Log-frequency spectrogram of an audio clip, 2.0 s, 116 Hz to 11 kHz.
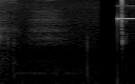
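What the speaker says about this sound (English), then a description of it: "Excuse the loud beeping noise, which is annoying" A multimeter in continuity mode gives a short, sharp electronic beep near the end after quiet handling sounds and a moment of silence, heard while testing dashcam wiring fuses in a Polestar 2.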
